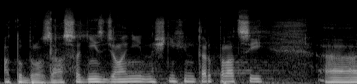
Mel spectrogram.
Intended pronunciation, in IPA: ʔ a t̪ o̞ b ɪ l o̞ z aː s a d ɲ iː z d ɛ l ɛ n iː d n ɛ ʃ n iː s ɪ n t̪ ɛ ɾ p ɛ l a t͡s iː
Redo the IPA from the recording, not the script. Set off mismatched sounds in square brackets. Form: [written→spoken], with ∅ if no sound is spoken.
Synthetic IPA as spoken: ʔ a t̪ o̞ b ɪ l o̞ z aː s a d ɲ iː z [d→ɟ] ɛ l ɛ [n→ɲ] iː d n ɛ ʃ [n→ɲ] iː [s→x] ɪ n t̪ ɛ ɾ p ɛ l a t͡s iː

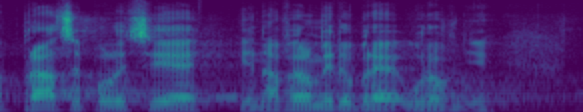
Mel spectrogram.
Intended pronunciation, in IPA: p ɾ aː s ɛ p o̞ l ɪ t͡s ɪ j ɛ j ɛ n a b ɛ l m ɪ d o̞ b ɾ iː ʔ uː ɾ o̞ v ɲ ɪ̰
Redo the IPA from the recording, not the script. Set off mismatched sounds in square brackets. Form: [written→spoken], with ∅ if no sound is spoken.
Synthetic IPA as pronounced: p ɾ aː [s→t͡s] ɛ p o̞ l ɪ t͡s ɪ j ɛ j ɛ n a [b→v] ɛ l m ɪ d o̞ b ɾ [iː→ɛː] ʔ uː ɾ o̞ v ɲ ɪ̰

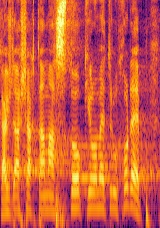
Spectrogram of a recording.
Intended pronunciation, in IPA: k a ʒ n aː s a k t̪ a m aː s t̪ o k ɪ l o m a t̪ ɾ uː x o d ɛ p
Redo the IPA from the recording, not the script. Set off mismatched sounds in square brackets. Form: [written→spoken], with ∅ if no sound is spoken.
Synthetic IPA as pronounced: k a ʒ [n→d] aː [s→ʃ] a [k→x] t̪ a m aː s t̪ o k ɪ l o m [a→ɛ] t̪ ɾ uː x o d ɛ p

